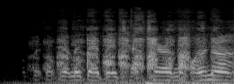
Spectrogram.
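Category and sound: animal, dogs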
